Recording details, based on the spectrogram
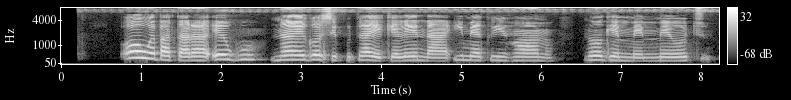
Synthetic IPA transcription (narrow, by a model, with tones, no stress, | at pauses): o˦we˦ba˨ta˨ɾa˨ʔe˦ɡʷu˦na˨e˦ɡo˦si˨pʊ˨ta˦e˨ke˨le˦na˨i˦me˦ki˦ɦɔ˦nʊ˨ | no˦ɡe˨m̩˦me˨m̩˦me˦o˦tu˨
